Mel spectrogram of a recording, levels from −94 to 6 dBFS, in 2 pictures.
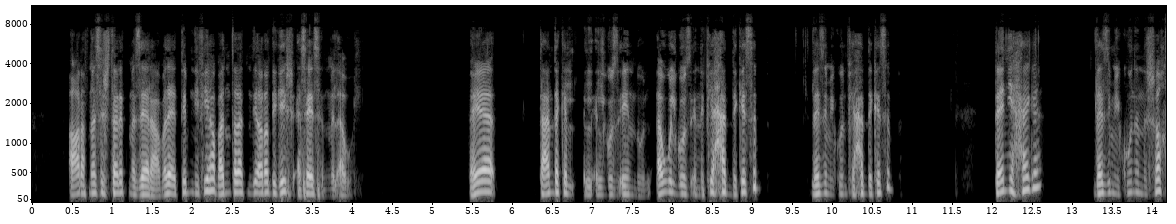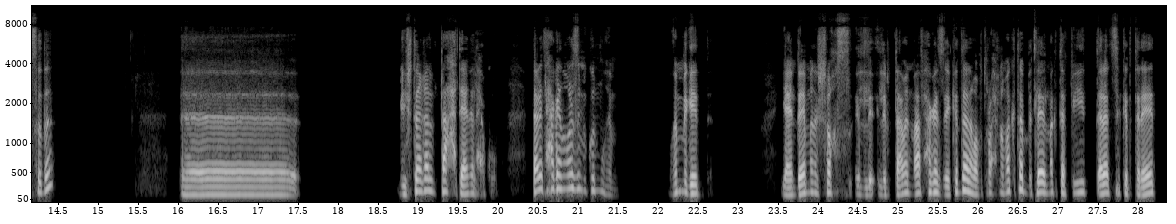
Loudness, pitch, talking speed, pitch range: -24 LUFS, 160 Hz, 150 wpm, 135-175 Hz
